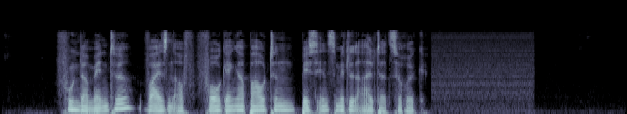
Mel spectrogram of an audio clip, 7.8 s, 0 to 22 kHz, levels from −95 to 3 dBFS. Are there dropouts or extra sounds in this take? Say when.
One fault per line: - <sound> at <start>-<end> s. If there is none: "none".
none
